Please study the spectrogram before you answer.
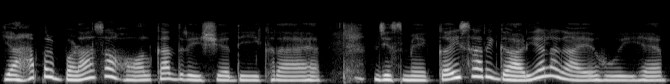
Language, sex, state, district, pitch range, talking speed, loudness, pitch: Hindi, male, Jharkhand, Garhwa, 195-270 Hz, 150 wpm, -13 LUFS, 210 Hz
